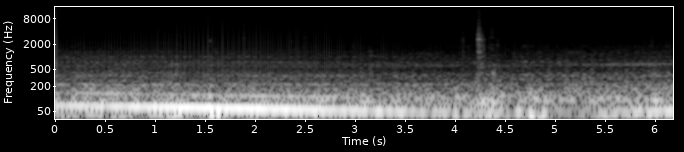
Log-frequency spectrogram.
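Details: Honda Civic FK8: deep pulsing rumble at about four beats a second under the running car; abnormal rumble, cause unclear.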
